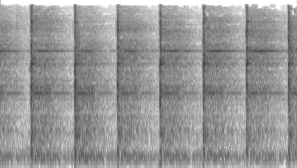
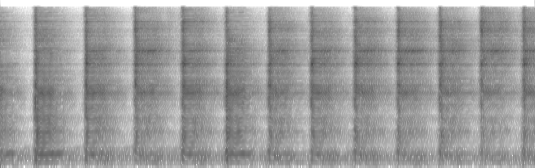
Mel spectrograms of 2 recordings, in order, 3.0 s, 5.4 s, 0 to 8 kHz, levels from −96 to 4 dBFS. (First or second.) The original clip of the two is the first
